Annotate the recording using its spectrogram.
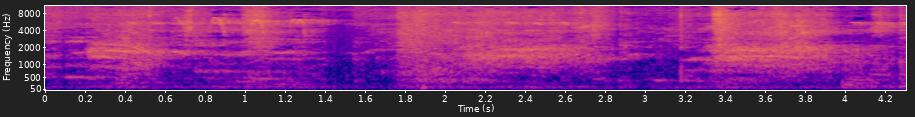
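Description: Birds calling, three spells of harsh calls under a second long.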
